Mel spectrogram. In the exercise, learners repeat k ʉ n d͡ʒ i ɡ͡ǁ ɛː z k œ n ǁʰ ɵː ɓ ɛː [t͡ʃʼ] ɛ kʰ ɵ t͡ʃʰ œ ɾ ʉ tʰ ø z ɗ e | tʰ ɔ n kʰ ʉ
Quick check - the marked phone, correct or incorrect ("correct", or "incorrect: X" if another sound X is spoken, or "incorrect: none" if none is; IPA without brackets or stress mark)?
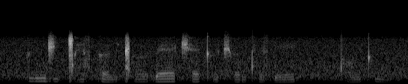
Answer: incorrect: t͡ʃʰ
